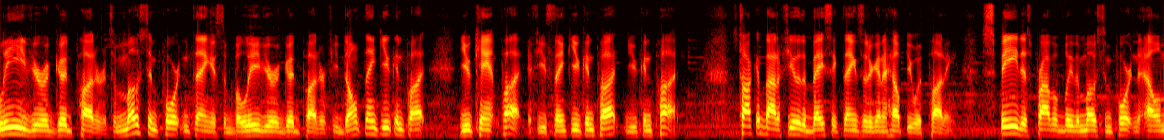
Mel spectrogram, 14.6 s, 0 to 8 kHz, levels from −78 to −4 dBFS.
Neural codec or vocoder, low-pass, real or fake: none; 7.2 kHz; real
